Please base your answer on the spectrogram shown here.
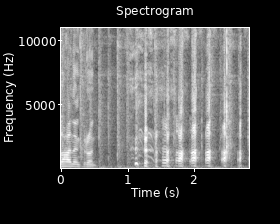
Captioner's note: laughs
